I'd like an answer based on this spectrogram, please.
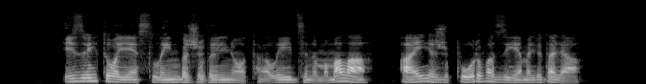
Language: Latvian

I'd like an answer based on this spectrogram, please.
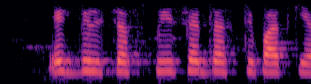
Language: Hindi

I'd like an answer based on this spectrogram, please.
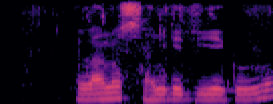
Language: Nepali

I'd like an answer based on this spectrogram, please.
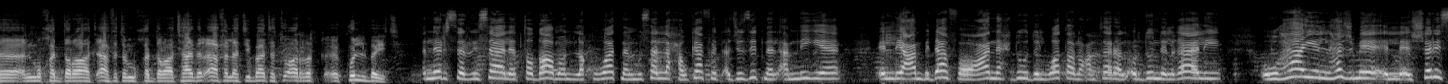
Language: Arabic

